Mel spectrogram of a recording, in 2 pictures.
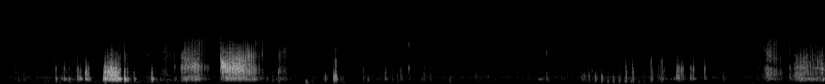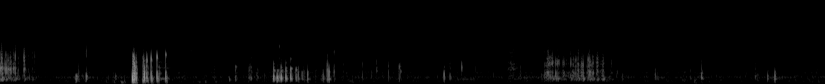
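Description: Irregular gurgling and rumbling bursts from the abdomen, typical stomach growling from active bowel movement.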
